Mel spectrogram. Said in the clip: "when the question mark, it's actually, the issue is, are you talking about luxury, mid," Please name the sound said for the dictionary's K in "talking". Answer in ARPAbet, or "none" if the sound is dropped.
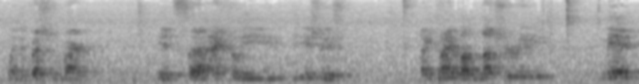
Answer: none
